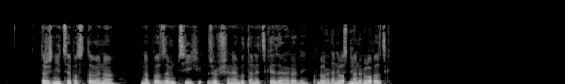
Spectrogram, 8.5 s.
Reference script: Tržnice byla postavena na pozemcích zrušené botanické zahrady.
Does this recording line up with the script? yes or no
no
